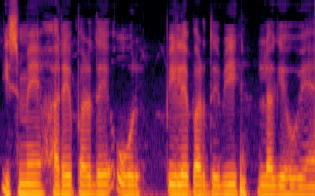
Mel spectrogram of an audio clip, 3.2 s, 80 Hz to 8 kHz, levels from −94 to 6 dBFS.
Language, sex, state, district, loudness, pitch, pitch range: Hindi, male, Uttar Pradesh, Shamli, -16 LUFS, 135 Hz, 130-140 Hz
